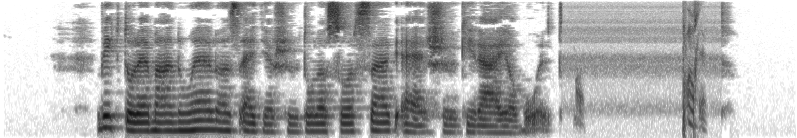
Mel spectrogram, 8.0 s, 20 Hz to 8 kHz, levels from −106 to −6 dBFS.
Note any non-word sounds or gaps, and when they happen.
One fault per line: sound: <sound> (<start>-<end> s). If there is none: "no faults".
sound: chirp (5.7-5.9 s)
sound: chirp (6.8-7.1 s)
